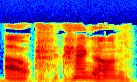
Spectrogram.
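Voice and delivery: slow, dawning realization; said slowly. A narrator's reading. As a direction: draw it out as the penny drops. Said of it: "said Harry slowly".

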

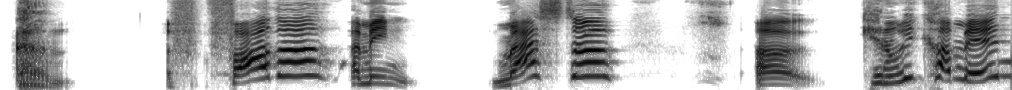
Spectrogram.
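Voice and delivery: high, halting servant voice; Micah. Acted. Servant knocks on the master's door, high hesitant voice. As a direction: call through the door, pitched high, correcting yourself. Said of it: "he goes".

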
